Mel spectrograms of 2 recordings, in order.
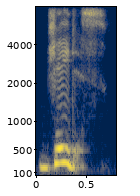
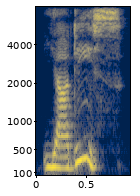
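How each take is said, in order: First: The name is said the common American way. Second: The name is said the way a Scandinavian word sounds. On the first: "here in the United States, most people pronounce that Jadis" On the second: "it looked more Scandinavian, and so they call her Yadis"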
